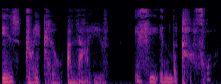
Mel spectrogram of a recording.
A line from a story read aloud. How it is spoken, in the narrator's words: The whisper was barely audible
